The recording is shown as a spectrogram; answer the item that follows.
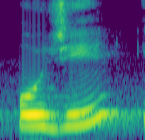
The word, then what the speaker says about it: Auger: तो फ्रेंच में इस शब्द को हम प्रोनाउंस करते हैं एज ओजे। ये ओगेर नहीं है, इसको जी को ग नहीं बोला जाता है, ये ज बोला जाता है क्योंकि ये एक फ्रेंच वर्ड है। तो इसका करेक्ट जो प्रोनाउंसिएशन है वो है ओजेर इलेक्ट्रॉन स्पेक्ट्रोस्कोपी।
